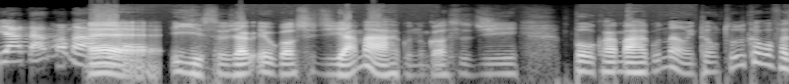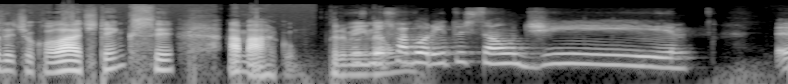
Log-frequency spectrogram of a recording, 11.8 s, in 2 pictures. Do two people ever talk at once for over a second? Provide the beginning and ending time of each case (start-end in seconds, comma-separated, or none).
none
